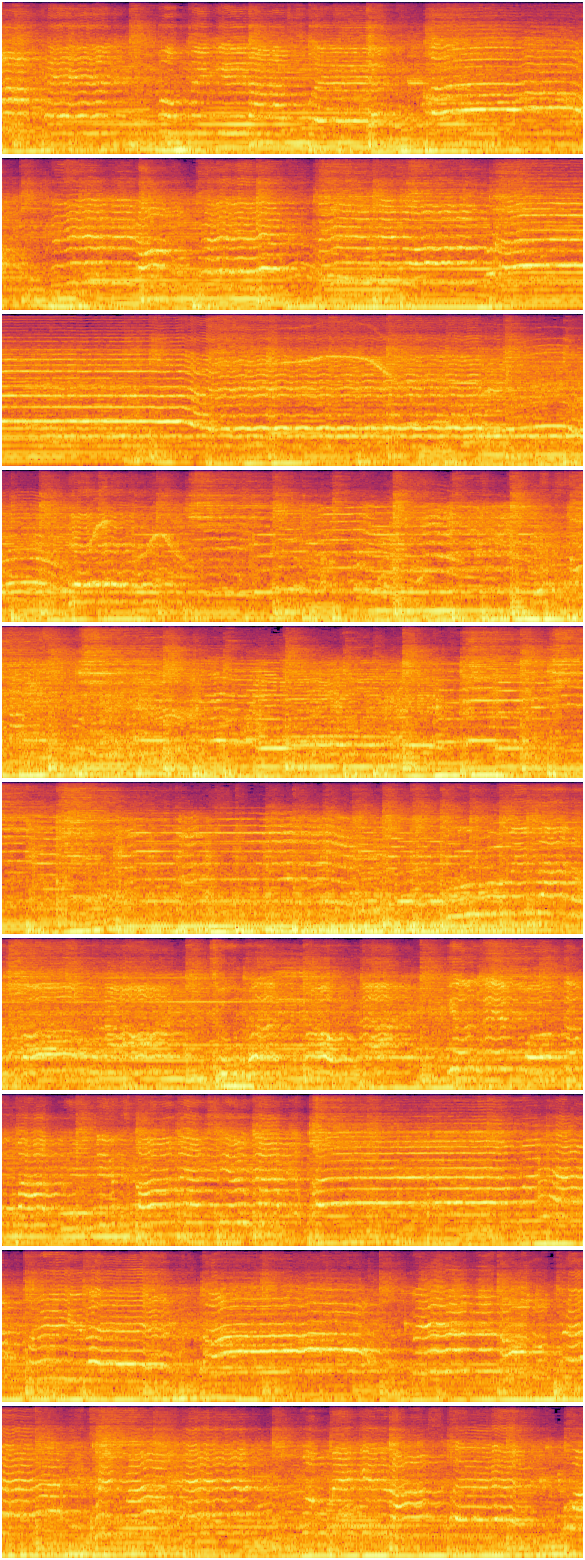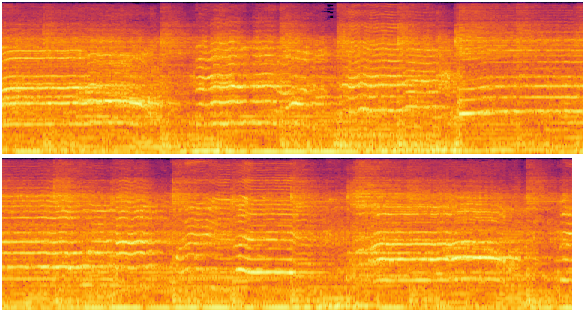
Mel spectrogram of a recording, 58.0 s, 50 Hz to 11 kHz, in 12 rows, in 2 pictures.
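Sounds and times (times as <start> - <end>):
woman singing into a microphone: 0.0 - 16.2, 27.9 - 58.0
loud backing music with bass: 0.0 - 58.0.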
